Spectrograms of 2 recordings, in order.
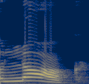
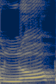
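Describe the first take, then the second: First: लॉक said "laak", vowel open. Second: लॉक misread as "loke", long O; wrong long O. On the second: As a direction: say लॉक with a round "oh". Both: Shown as a demonstration. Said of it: "नहीं पढ़ना है".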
